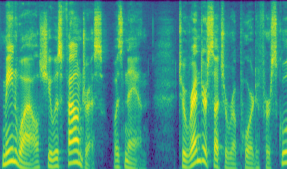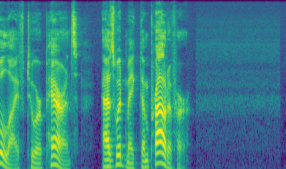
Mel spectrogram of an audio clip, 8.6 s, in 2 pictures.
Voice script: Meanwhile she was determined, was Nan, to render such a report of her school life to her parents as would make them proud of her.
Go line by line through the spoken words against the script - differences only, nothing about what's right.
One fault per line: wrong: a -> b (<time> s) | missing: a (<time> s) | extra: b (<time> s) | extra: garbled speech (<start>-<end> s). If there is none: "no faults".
wrong: determined -> foundress (0.9 s)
